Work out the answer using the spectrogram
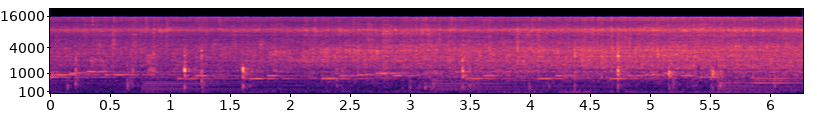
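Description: Tomato-and-onion masala sizzling in a non-stick pan while a spoon scrapes ground pepper paste out of a plastic bowl, with a few sharp taps and scrapes scattered through the steady frying.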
